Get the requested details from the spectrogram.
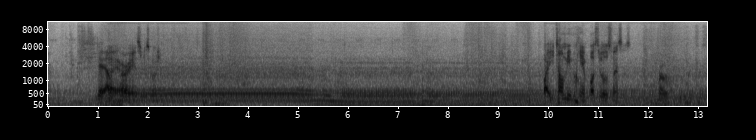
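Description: A truck engine starts up and hums steadily as the truck drives along.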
